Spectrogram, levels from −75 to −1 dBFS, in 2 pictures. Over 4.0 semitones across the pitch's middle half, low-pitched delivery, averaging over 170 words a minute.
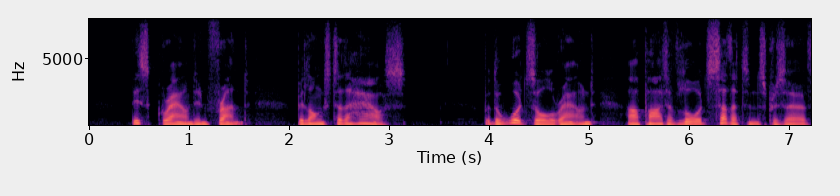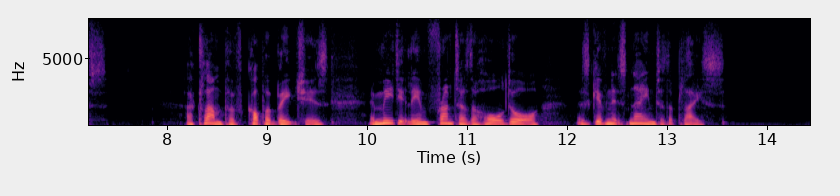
No: average, 5.0 semitones; low, 125 Hz; average, 160 wpm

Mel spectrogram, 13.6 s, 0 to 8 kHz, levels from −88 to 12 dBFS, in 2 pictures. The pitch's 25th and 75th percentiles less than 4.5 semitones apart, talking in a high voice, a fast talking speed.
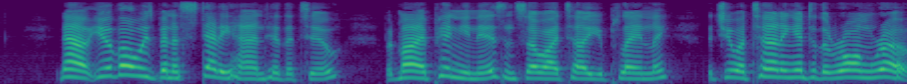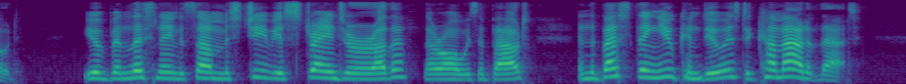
Yes: average, 4.1 semitones; high, 225 Hz; fast, 225 wpm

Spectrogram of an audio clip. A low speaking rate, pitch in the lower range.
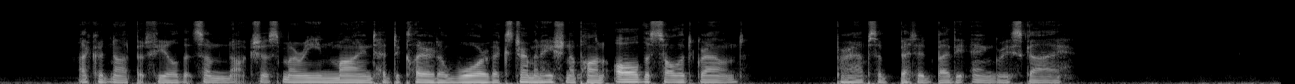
Yes: slow, 125 wpm; low, 100 Hz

